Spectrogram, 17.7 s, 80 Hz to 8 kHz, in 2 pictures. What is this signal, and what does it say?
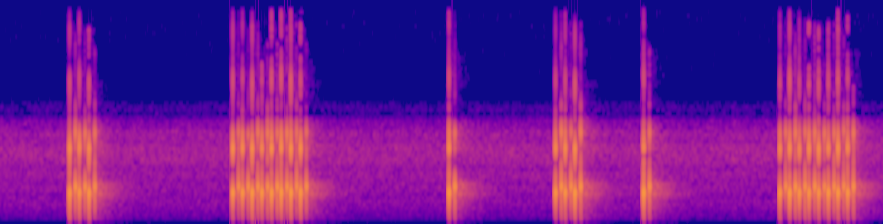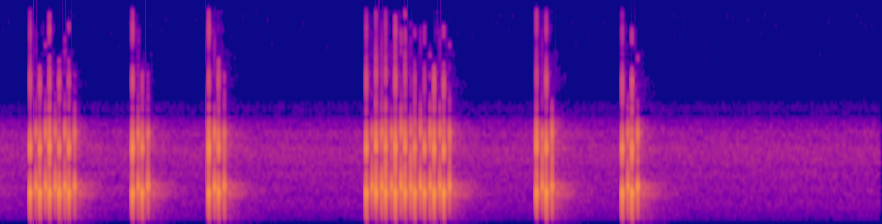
Pulse dialling, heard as clicks on a phone line, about 10 pulses a second. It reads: 3 8 1 3 1 8 5 2 2 9 2 2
